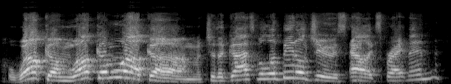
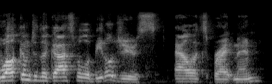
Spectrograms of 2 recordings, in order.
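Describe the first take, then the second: First: It is said loudly, like a monster truck announcer. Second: It is said in a plain, ordinary way.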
